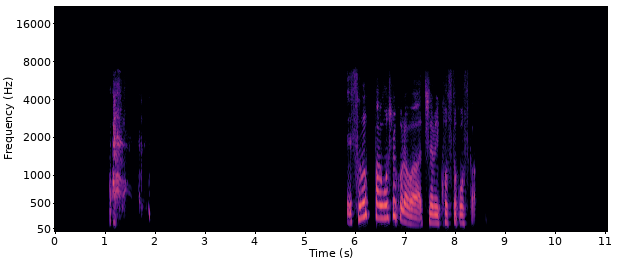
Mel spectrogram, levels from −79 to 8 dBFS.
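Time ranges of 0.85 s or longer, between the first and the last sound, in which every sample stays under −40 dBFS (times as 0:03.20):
0:01.89–0:05.83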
